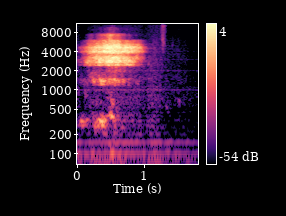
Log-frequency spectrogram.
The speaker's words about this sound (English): Let's continue to breathe in a slow rhythm into your nostrils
